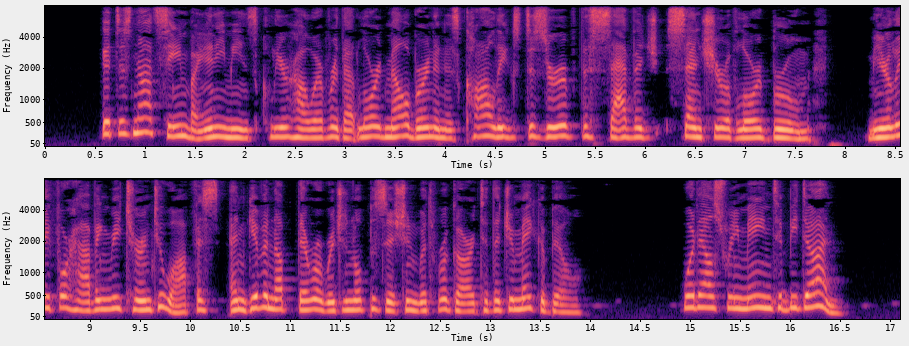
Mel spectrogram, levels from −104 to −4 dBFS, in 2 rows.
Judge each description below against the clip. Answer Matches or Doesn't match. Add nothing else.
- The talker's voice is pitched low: Doesn't match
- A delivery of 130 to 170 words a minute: Matches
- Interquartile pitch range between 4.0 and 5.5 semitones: Doesn't match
